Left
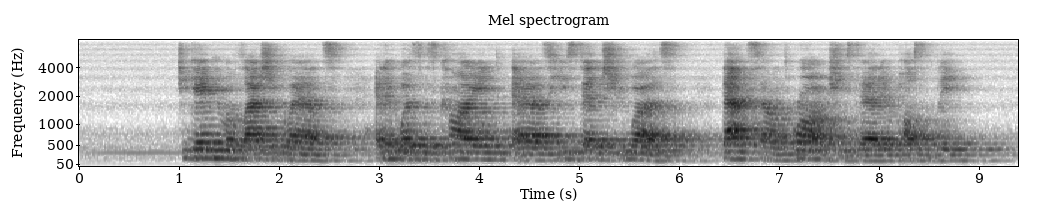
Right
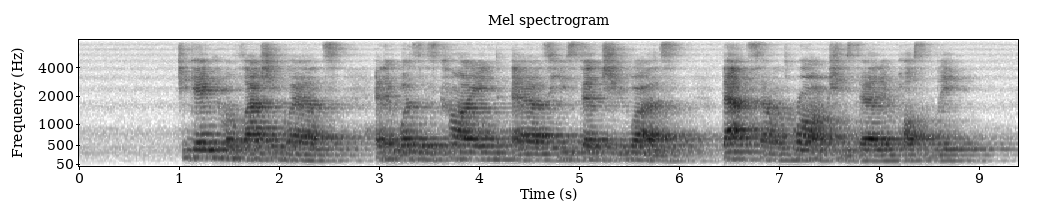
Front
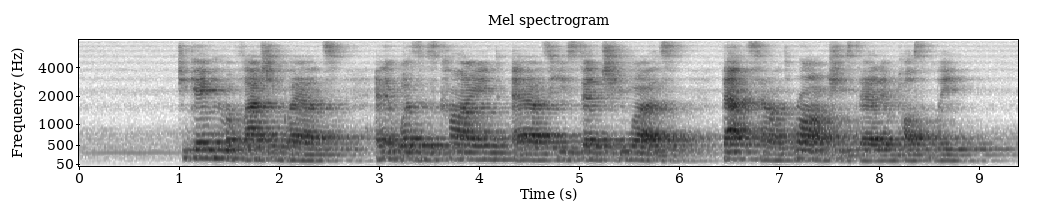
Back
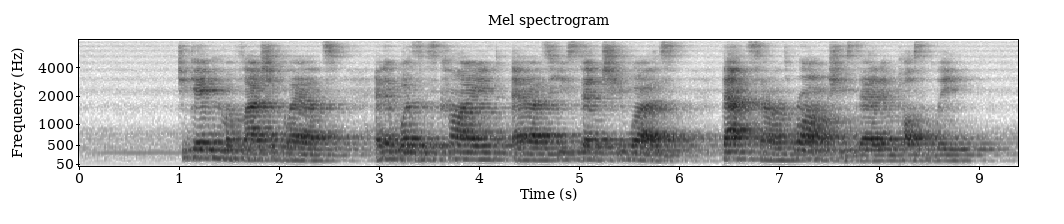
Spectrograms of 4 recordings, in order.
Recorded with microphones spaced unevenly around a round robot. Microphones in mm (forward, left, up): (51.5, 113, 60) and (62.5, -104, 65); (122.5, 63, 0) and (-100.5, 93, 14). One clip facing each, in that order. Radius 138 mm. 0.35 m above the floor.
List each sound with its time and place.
1.0 s a woman speaking: 170° right, 1.3 m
